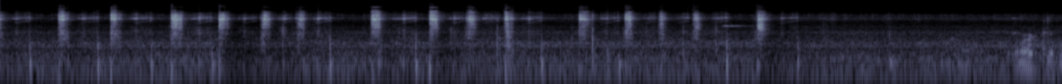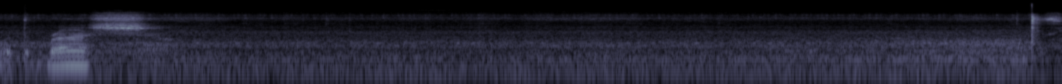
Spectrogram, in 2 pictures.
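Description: Rubber bulb air blower squeezed rapidly, a quick run of short puffs of air, about five a second, blowing dust off a camera lens ring; the puffs stop about five seconds in. Near the middle there is a brief voiced murmur.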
